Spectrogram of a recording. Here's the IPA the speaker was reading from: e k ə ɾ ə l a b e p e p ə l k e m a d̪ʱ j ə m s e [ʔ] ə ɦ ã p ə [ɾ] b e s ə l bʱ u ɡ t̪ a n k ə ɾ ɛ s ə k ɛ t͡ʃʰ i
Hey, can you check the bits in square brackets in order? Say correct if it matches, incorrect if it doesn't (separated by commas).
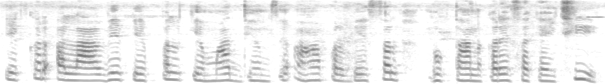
correct, correct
